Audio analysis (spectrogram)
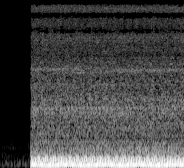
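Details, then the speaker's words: Engine back together after reassembly: catches and settles straight into a smooth, even low hum with no ticks or misses. No check engine lights; a healthy idle. "So that's how she's purring. She's back together, she's alive."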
